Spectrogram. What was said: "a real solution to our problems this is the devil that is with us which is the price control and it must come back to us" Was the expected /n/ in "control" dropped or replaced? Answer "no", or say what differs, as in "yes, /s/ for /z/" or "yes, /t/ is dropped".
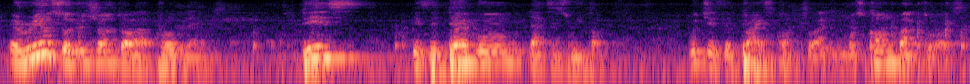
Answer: no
